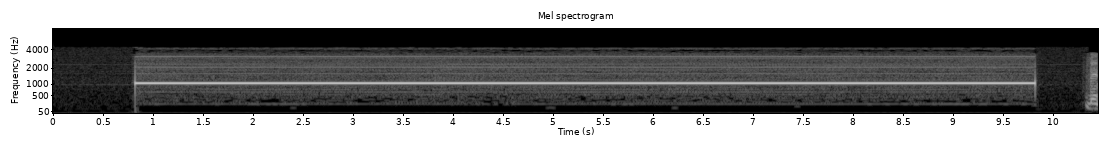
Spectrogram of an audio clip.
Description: Emergency Alert System (SAME) tones (the 1050 Hz attention tone). It is heard from 0.8 to 9.9 s.
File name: eas / KUSO / KUSO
